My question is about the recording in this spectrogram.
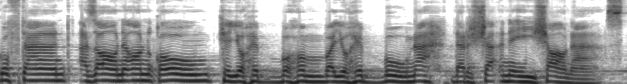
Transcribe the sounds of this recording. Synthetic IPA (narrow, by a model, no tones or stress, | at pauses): ɡ̥oft̪æːnd̪æzɒːneɒnɢoːmkʰe̞joɦebːoɦomvæjoɦebːuːnæhd̪æɾʃæʔneiːʃɒːnæːst̪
